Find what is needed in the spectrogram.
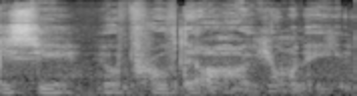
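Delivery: hushed, breathy taunt; half-whispered retold jab; mock whisper. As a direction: whisper it like a sly tease. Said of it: "And you're like".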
